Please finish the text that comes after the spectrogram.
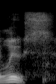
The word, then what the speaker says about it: Luce: great it is what it is so i'm pronouncing your last name correctly loose right yes okay uh when i first you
